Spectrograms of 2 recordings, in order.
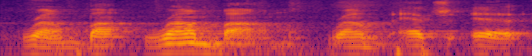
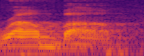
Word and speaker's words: Rambam: And to make a distinction as we say it, because M and N can sound similar, we say about Maimonides, Rambam, emphasis, accent on the first syllable, Rambam. But Nachmanides is Ramban. So that helps us to distinguish the two.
